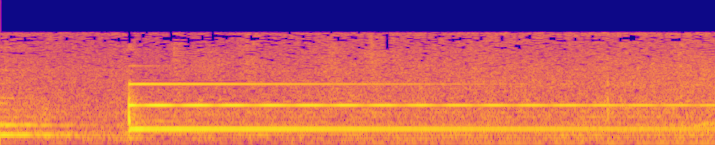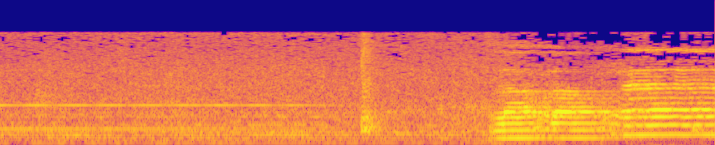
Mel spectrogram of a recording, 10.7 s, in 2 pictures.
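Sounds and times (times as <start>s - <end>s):
mindfulness bell ringing: 1.0s - 7.8s
speech: 9.2s - 10.6s.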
